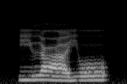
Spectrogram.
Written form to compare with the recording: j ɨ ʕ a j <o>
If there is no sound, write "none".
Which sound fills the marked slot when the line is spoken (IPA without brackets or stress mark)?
o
